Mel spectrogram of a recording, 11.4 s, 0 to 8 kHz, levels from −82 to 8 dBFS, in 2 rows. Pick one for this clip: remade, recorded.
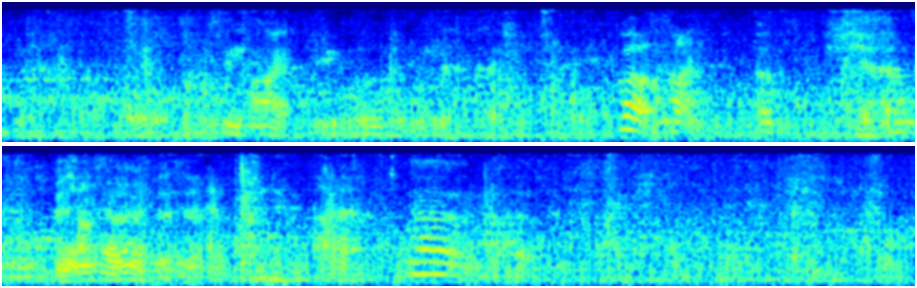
remade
